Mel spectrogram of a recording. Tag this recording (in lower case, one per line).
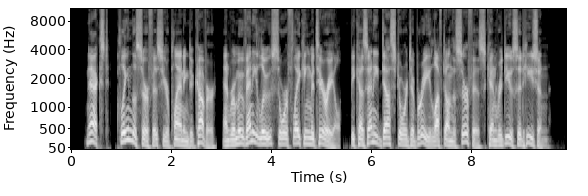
speech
